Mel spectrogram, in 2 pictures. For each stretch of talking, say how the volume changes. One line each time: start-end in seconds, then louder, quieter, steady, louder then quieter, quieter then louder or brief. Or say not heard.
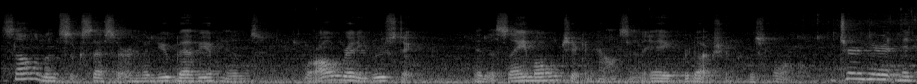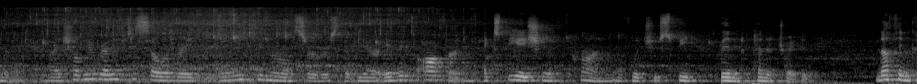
0.0-18.2 steady.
